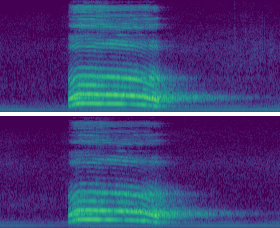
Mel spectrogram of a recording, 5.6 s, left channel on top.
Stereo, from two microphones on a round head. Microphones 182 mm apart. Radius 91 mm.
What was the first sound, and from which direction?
A shout, 40° left (ahead or behind).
